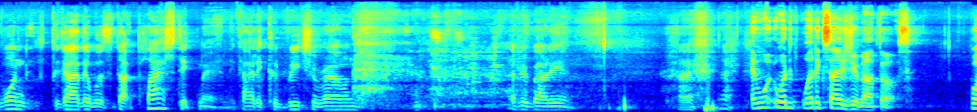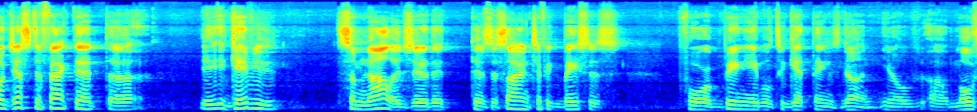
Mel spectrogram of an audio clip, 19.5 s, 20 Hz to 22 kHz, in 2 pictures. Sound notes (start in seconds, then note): 3.6 audience laughing; 6.8 chuckles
